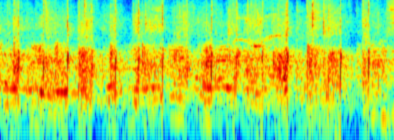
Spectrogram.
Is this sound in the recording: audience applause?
yes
